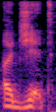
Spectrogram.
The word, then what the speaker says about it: Agit: by the name of Ajit yes Ajit kabayel I pronounce it a jit it might be AIT cabel I call it a jit because a jit is legit you know a jit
